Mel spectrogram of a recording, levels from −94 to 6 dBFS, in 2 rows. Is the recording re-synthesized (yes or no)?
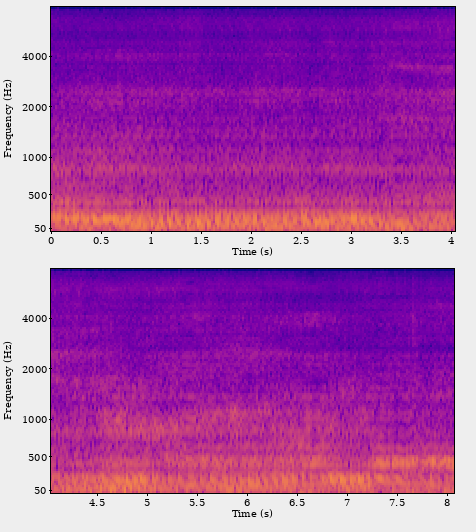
yes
